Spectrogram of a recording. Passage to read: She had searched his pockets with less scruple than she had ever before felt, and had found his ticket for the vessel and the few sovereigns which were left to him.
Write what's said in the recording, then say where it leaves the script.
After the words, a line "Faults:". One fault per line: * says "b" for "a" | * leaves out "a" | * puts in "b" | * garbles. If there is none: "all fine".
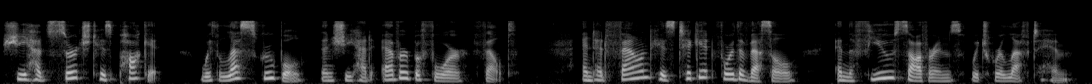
She had searched his pocket with less scruple than she had ever before felt, and had found his ticket for the vessel and the few sovereigns which were left to him.
Faults:
* says "pocket" for "pockets"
